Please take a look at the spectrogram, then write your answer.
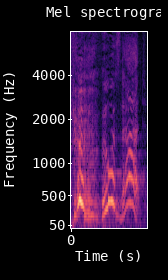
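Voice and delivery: loud, drawn-out mock amazement; astonished reaction. Passengers reacting after gunman is faced down, mock astonishment. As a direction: ask it slowly, high and stunned. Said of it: "and everybody's like".

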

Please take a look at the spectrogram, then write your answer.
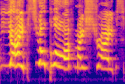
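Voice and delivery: high, panicked zebra yell. A narrator's reading. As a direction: yelp it out loud in alarm. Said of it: "The zebra yelled".

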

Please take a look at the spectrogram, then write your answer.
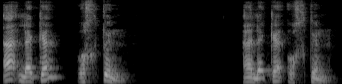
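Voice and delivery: each word dictated slowly with അ weighted; slow it down for the students; careful classroom model; slow model sentence. Shown as a demonstration. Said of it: "എന്താ പറയാ ഉപയോഗിക്കേണ്ടത്".

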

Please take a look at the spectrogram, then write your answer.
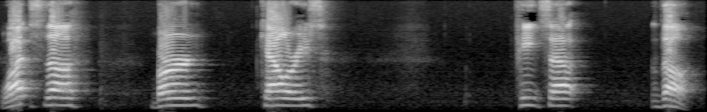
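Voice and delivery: loud, separate words with long gaps; halting word-skipping reading. Shown as a demonstration. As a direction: read it haltingly, counting as you go. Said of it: "leaving out every third word".

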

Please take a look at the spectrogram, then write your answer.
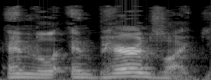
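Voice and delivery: ordinary talk

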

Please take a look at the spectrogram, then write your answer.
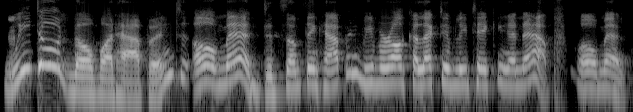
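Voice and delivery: mock-innocent Germans playing dumb in a German accent. Comedian mocking German authorities in a German accent. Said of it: "the best German accent you guys are gonna get out of me".

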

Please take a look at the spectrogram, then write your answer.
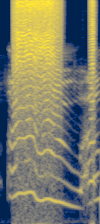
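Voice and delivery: sudden high, loud yelp that cracks. Real, not acted. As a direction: let the voice break on a startled shout. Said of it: "Oh, voice crack".

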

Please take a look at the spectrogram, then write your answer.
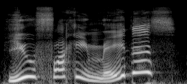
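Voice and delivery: slow, stretched amazed question rising at the end; awed, drawn-out disbelief at the gift; astonished disbelief. Real, not acted. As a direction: drag it out in stunned disbelief. Amazed at welded rose.

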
